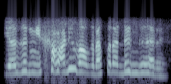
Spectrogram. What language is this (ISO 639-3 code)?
brx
